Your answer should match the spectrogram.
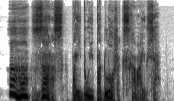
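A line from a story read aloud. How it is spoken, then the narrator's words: Through gritted teeth. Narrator (Belarusian): Скрозь зубы працадзіла загадчыца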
